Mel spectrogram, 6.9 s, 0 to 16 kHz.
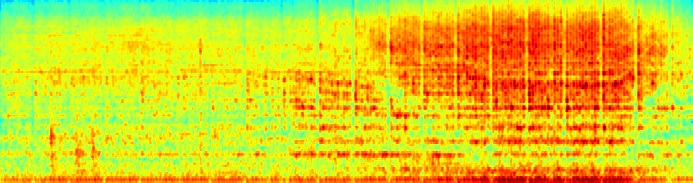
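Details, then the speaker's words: Holden VK Commodore Berlina revived after over 10 years in storage, fuel tank nearly empty, alternator loose with a bolt missing, spilled transmission fluid burning off: uneven, lumpy idle with scattered ticks and a wavering beat. Rough running, suspected low fuel. "she's not running mint though drink up little buddy so I just called Jackson over because it's a me that sounds very empty so I think we should put some fuel in it proper amount of fuel and try and run it properly"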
